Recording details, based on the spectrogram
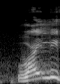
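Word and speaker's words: wily: द विली फॉक्स, विली का मतलब होता है चतुर, सॉरी विली नहीं, वाइली फॉक्स, द वाइली फॉक्स, वाइली प्रोनाउंस करेंगे इसको, द वाइली फॉक्स, वाइली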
